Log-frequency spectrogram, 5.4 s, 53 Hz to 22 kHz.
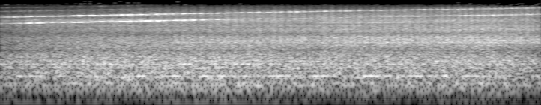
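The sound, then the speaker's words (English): A Piper Meridian turboprop plane's engine roars loudly and steadily, a high turbine whine climbing in pitch as it powers up for takeoff from a snow-covered airport at 6:45 p.m. Eastern Time, bound for Destin, Florida. “It was 6:45 Eastern Time when he took off.”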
